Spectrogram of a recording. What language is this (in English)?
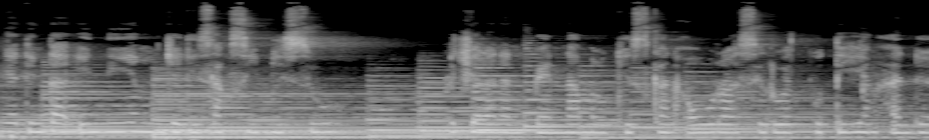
Malay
